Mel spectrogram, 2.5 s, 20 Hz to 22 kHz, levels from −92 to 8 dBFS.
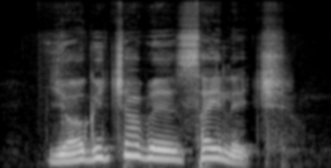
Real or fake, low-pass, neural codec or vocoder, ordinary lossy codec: real; none; none; none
